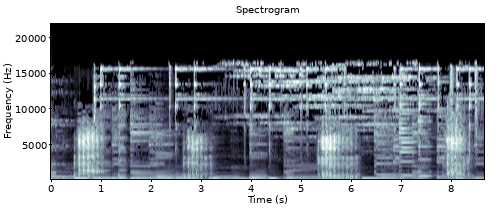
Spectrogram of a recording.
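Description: A baby goat bleats in several wavering cries that recur at regular intervals amid tuneful music.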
